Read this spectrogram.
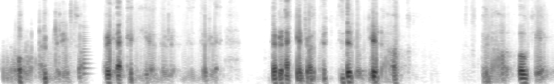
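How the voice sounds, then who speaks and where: A man speaking as an interview guest over a video call whose audio crackles and breaks up, halting and repeating words. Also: no echo.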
